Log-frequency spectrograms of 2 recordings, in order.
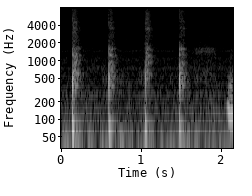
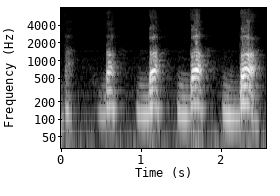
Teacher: They are produced exactly the same way here in your mouth, but the P sound has no voicing and the B sound, b, b, does have voicing. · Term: paired consonants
